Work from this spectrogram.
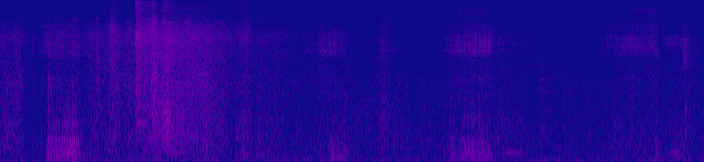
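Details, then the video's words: Sleeping French Bulldog snoring: quiet, raspy, breathy snorts recurring about every two seconds, some longer and hissier than others. "the French Bulldog snoring"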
